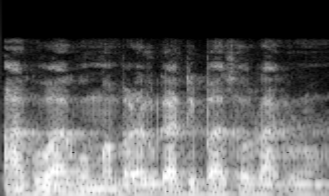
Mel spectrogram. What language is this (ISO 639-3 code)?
mai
